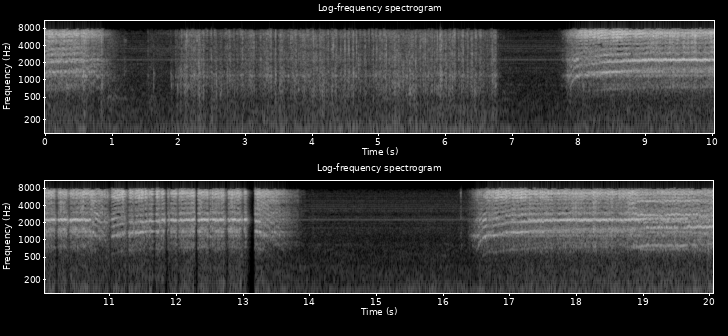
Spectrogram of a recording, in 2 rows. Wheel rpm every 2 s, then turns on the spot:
70, 40, 40, 30, 170, 180, 140, 0, 120, 200.
2-8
